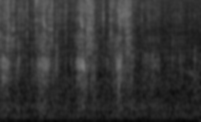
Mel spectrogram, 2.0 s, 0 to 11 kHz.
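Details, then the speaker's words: 2008 VW Mk5 GTI water pump, removed during timing belt, thermostat housing and pump replacement after a severe coolant leak; spinning the old pump by hand gives quiet gritty crunching in bursts, bearing rough with felt play: worn water pump bearing. "the bearings in it don't sound the greatest so prob good thing we're doing this now and I can feel I can feel some play in it"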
